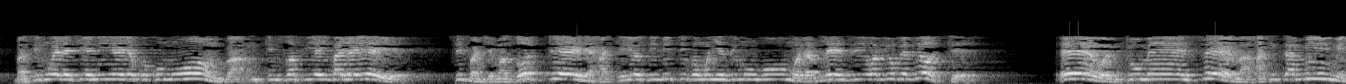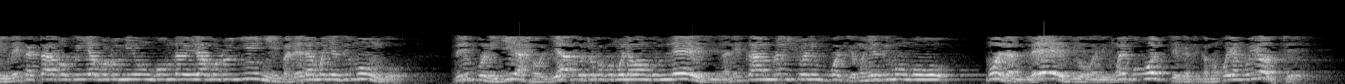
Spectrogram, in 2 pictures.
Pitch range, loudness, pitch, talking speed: 225-240 Hz, -15 LUFS, 230 Hz, 125 wpm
